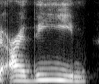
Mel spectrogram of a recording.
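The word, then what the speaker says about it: عَظِيمٌ: And in the word azim, ain again from the middle of the throat. Dha is from the tip of the tongue when it touches the inner edges of your top to front teeth.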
